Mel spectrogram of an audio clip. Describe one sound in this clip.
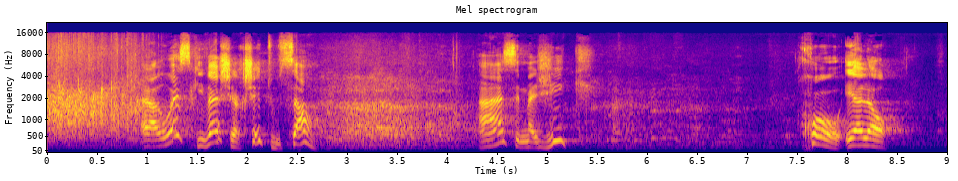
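An elderly woman speaks in a loud, theatrical voice.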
